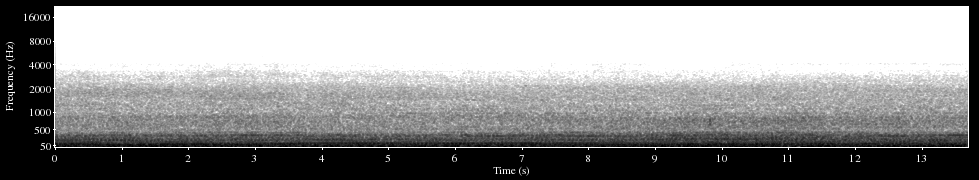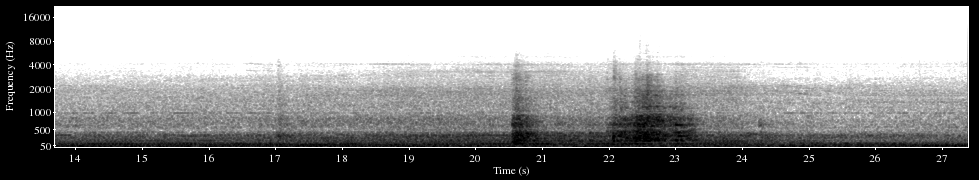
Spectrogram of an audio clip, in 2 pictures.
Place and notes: Le Mesnil-sous-Jumièges, France - Le Mesnil-sous-Jumièges ferry
The ferry crossing the Seine river, from Yville-Sur-Seine to Le Mesnil-sous-Jumièges. It's charging cars. Unfortunately, it's raining a lot.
